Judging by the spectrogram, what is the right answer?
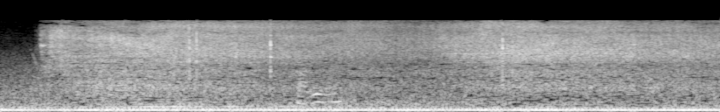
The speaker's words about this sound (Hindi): धुआं निकल रहा है, तेल लगभग गरम हो चुका है। अब हम इस आटे को मिक्स करते हुए पैन पे फैलाएंगे।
